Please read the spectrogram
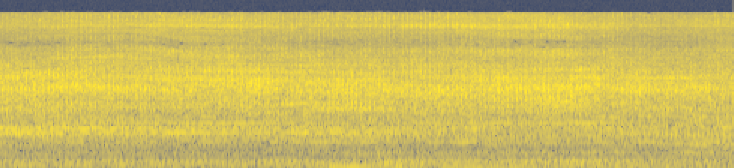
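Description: Corded electric animal clippers running steadily, shearing the hair on a donkey's leg.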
